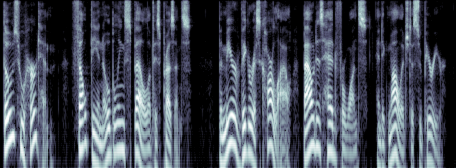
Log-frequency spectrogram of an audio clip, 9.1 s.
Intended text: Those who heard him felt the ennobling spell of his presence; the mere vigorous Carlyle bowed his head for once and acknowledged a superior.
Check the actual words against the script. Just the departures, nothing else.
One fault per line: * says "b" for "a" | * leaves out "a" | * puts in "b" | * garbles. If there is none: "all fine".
all fine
